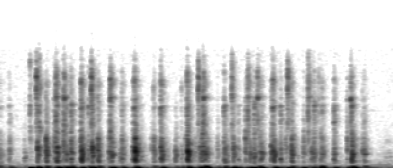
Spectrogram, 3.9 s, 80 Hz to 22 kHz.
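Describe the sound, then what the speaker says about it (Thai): Rapid, irregular clacking of computer keyboard WASD keys being pressed, recorded through a Maono PD400X dynamic microphone, close and steady throughout with no voices. "แล้วก็กดปุ่มพวก WASD นะคะ เสียงที่มันเข้าเนี่ยก็จะประมาณนี้เลย"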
